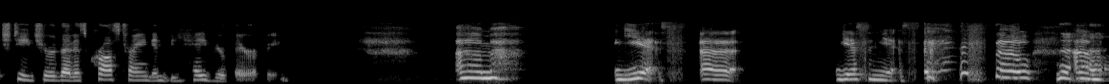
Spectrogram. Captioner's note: laughs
